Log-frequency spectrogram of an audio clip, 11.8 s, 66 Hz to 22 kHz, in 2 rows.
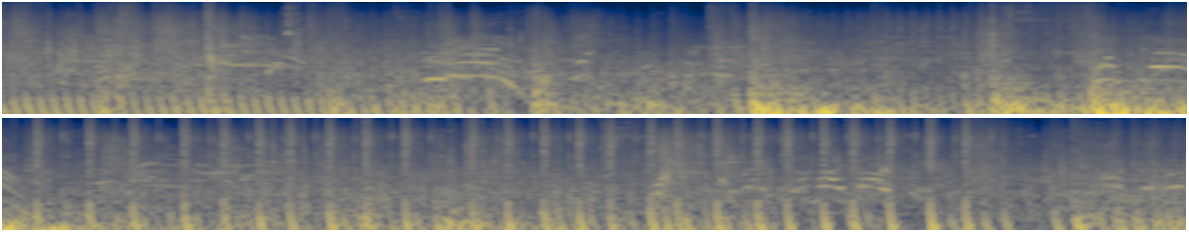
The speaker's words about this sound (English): Dude, the ammo goes real fast. This MP9 is sick.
